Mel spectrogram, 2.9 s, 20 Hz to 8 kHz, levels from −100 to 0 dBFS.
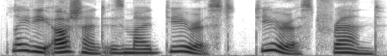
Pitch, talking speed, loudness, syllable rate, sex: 220 Hz, 145 wpm, -19 LUFS, 5.0 syllables/s, female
